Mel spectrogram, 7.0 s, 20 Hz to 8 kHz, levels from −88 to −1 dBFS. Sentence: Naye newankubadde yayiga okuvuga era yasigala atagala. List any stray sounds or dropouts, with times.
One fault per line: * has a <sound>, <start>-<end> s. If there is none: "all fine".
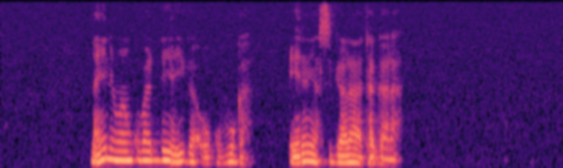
all fine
